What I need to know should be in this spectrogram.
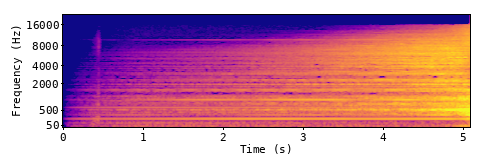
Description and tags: crash1 reverse
crash, cymbal, processed, remix, request, reverse, sfx, whoosh, wierd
